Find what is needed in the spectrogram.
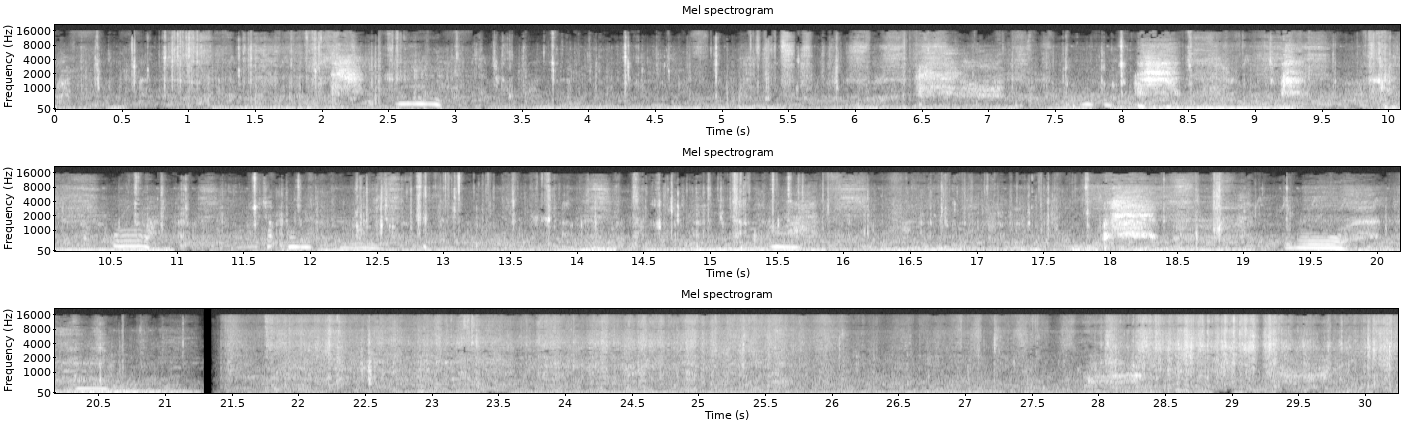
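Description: Close-miked eating sounds: chewing and sucking, cooked crab shells being cracked and pulled apart by hand, with short murmured hums. About two-thirds of the way through the sound cuts off abruptly and gives way to a steady hiss.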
